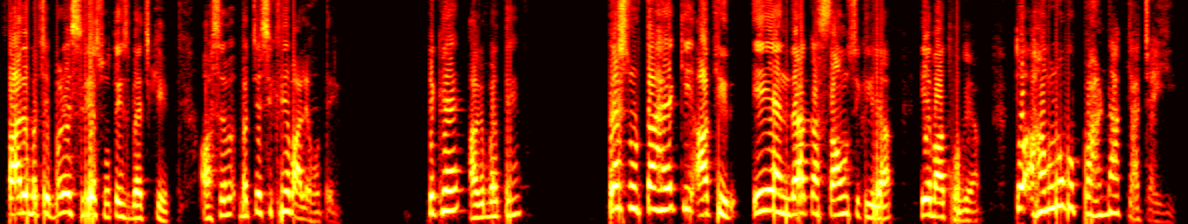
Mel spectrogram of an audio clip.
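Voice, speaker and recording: A man's voice: sits high, no echo, rough recording. A man teaching an English grammar class, speaking English, repeating points and asking the students questions. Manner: repetitive, coaxing, asks students questions. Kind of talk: classroom lecture.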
